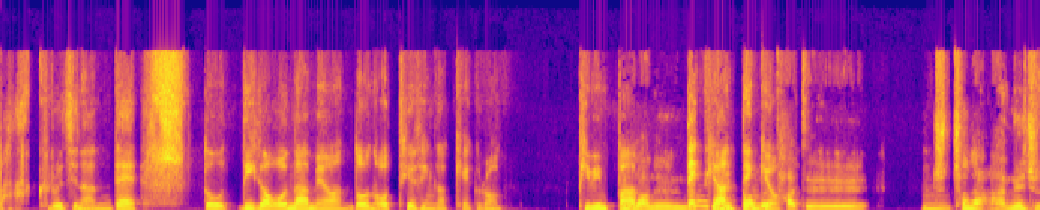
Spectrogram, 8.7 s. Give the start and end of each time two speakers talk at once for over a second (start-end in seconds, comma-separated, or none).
5.1-6.6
